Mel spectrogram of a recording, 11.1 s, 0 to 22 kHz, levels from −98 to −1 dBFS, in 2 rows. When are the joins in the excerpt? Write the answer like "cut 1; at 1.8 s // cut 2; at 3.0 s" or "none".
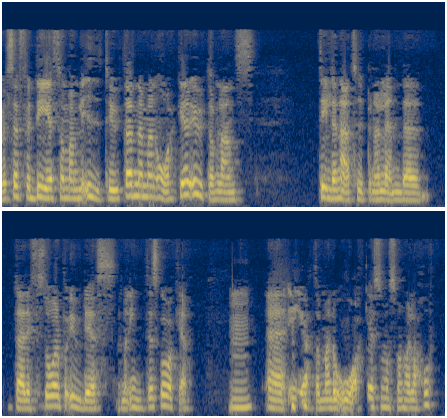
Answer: cut 1; at 6.0 s // cut 2; at 7.0 s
